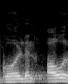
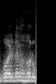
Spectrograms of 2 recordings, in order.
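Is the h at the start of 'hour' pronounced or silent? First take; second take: silent; pronounced. First: The h at the start of hour is silent. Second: The h at the start of hour is pronounced. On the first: The speaker calls it right. "लेकिन ये golden आवर होता है। एच silent होता है।" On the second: The speaker calls it wrong. "ये actually में तो हम गोल्डन हॉर बोल देते हैं"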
